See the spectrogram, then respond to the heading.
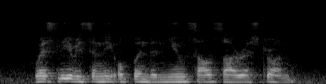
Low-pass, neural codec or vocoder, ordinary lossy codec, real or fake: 7.2 kHz; codec, 16 kHz in and 24 kHz out, 1 kbps, XY-Tokenizer; MP3, 32 kbps; fake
